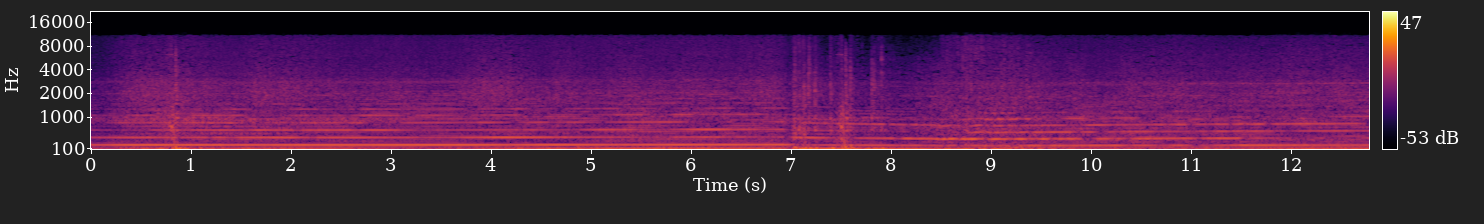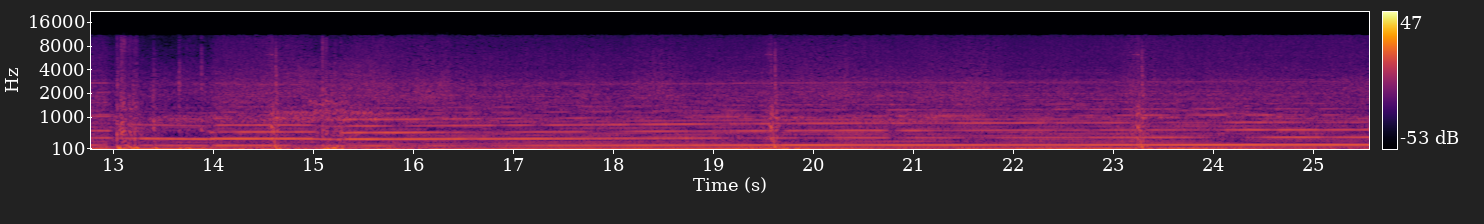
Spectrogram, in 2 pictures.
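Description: A Ferrari sports car engine in The Crew Motorfest video game drones steadily with sustained harmonic tones, occasional revs and shifts in pitch, loud and close throughout.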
